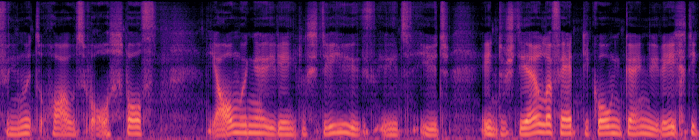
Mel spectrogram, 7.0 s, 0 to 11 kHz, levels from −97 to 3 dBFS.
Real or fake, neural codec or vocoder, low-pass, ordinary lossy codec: fake; autoencoder, 22.05 kHz, a latent of 192 numbers a frame, VITS, trained on many speakers; none; none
